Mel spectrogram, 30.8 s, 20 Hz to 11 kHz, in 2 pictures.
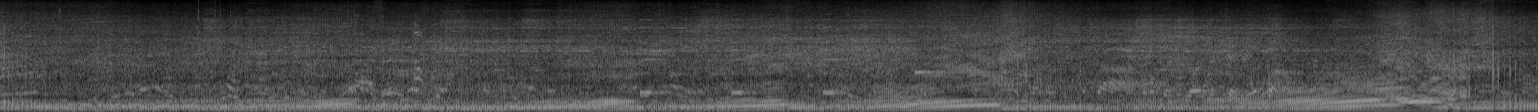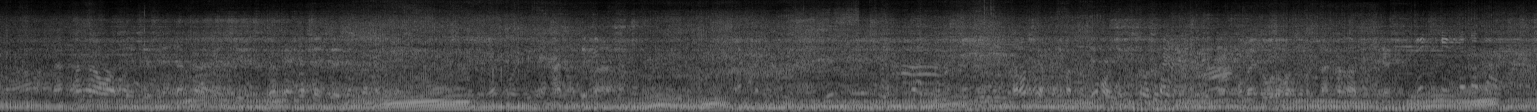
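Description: Honda CBR600RR inline-four engine revving up and falling back again and again through tight turns, its pitch swinging up and down every few seconds.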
